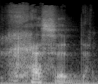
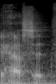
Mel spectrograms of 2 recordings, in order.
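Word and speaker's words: chesed (חסד): It's hard to say. I'm trying to say it like a good Jew. Chesed, we would say chesed.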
